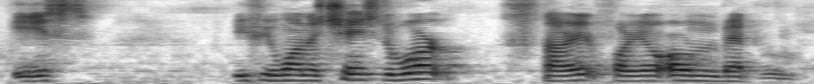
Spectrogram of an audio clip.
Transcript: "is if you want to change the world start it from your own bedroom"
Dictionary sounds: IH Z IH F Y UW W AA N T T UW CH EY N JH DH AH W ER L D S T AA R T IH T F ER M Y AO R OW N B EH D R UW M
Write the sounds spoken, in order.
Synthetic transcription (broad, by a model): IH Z IH F Y UW W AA N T T UW CH EY N JH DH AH W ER D S T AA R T IH T F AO Y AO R OW N B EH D R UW M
